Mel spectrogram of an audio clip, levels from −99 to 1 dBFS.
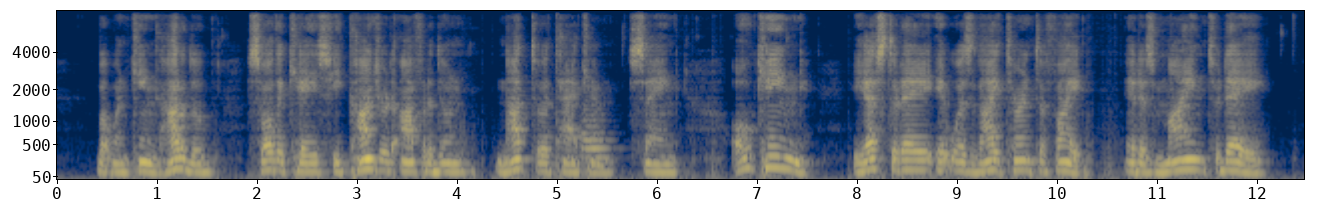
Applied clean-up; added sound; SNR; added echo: neural separator model SepFormer DNS4.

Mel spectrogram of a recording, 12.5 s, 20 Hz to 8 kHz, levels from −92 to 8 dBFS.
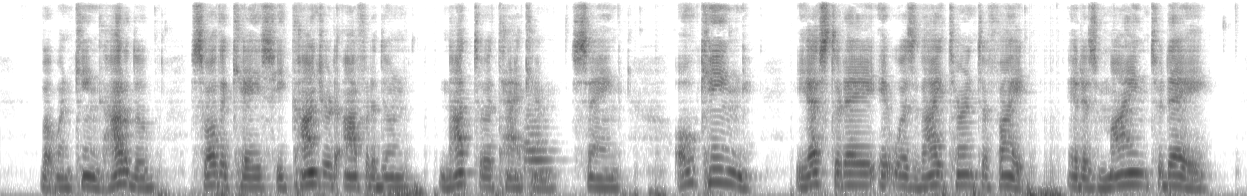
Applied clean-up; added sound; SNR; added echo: none; Brass instrument; 13 dB; reverberation time 0.2 s.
